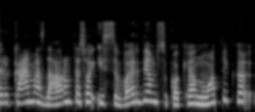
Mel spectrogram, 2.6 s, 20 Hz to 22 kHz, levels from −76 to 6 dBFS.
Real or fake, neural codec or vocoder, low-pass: fake; codec, 24 kHz, 3.1 kbps, DualCodec; 10.8 kHz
